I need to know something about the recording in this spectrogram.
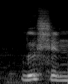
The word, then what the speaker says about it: Lucien: Lucian.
